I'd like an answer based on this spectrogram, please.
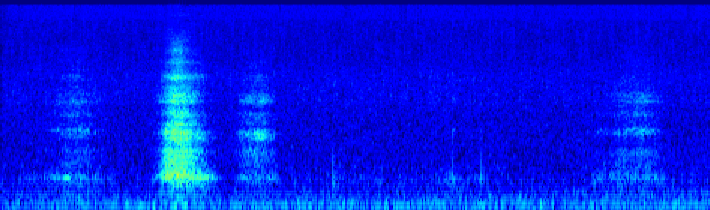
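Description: Quick catching inhalations build up to one loud, explosive sneeze, followed by further gasping breaths of another buildup.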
